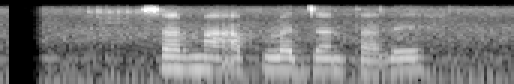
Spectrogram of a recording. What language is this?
Nepali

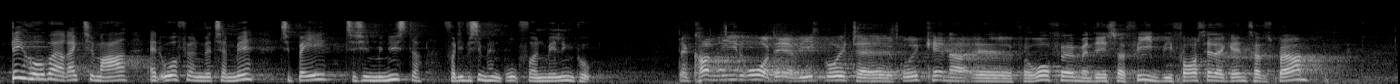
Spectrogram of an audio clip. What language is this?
Danish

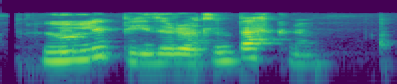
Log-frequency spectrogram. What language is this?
Icelandic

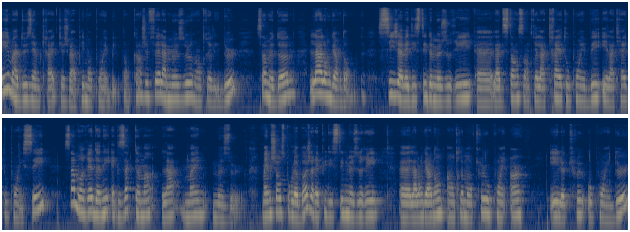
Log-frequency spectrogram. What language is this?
French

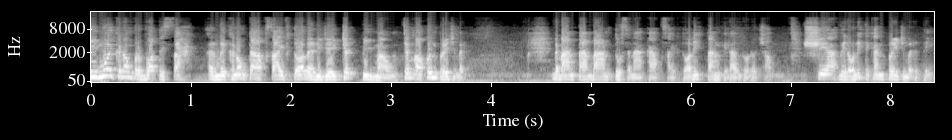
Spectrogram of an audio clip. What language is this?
Thai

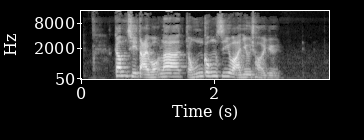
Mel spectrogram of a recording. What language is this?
Cantonese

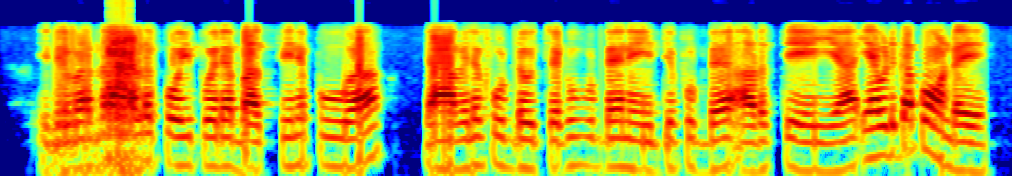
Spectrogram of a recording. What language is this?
Malayalam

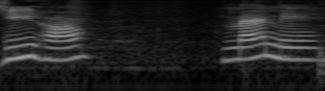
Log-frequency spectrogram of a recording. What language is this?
Urdu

